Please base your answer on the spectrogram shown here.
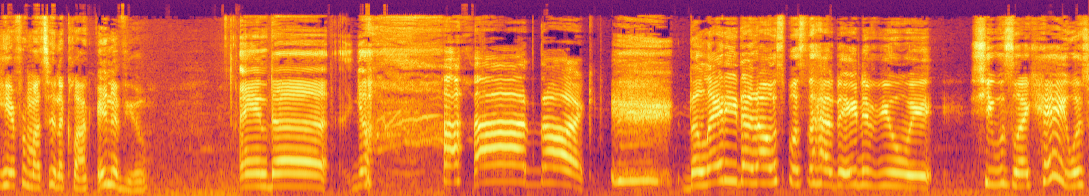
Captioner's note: laughs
